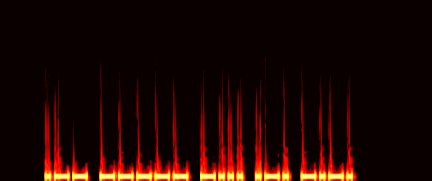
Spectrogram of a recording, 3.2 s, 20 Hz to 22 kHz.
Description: Morse code, heard as a keyed tone, about 37 wpm, 700 Hz. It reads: W0BRC
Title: Speed Racing - USA 1x3 Call Signs 30wpm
